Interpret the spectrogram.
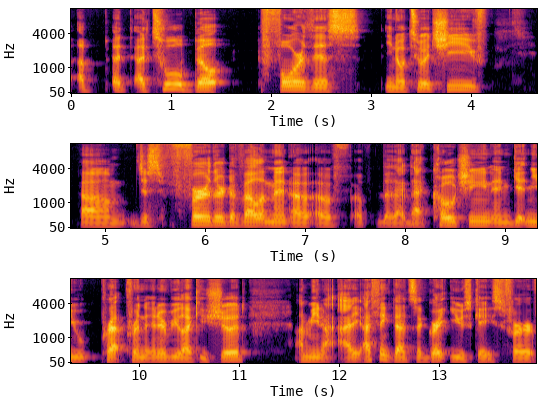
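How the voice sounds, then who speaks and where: A man's voice: mid-range voice, a bit bright, clean tone. A man co-hosting a podcast, talking in a casual but earnest, explanatory way. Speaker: podcast co-host. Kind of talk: casual conversational tech chat.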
